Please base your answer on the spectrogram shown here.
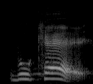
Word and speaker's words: bouquet: ballet we say ballet a few more ET endings bouquet like a bouquet of flowers Buffet valet and one more Chevrolet we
